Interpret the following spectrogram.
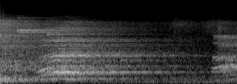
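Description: A badminton racket strikes the shuttlecock with a sharp crack right at the start, followed at once by a drawn-out shout that rises and then fades over about a second.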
